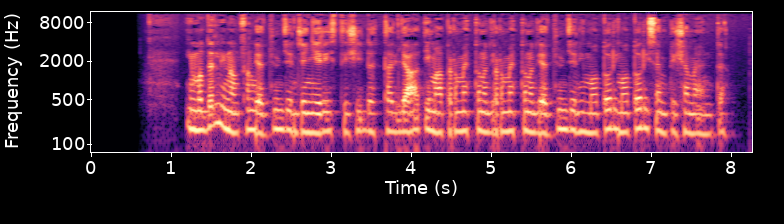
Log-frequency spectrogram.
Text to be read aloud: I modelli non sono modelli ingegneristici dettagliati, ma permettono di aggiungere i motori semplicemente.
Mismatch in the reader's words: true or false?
true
